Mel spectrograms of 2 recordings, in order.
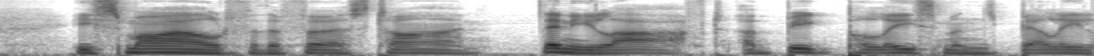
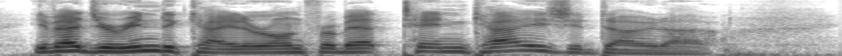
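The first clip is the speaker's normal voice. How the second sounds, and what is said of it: Serious rural farmer's accent. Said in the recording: “the officer said seriously in his farmer's accent”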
